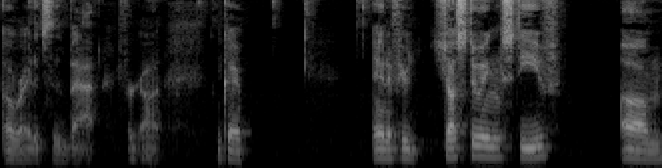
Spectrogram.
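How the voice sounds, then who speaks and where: At a very slow pace, a man of medium pitch talks in a flat monotone with long, frequent pauses. His loudness swings greatly. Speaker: video game modder. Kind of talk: tutorial. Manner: hesitant with fillers.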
